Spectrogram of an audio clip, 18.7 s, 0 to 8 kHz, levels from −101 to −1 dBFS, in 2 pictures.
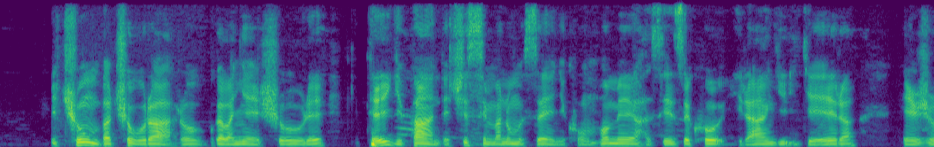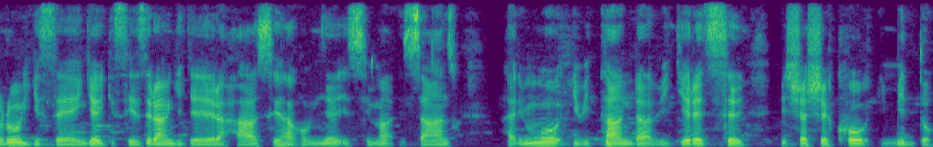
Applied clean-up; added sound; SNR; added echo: none; none; none; none.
